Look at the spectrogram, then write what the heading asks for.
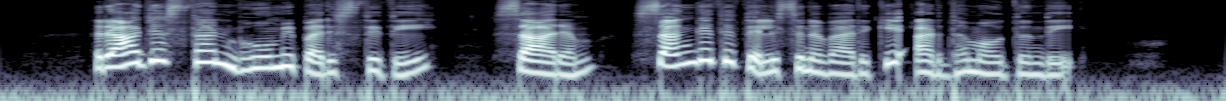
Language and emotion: Telugu, neutral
